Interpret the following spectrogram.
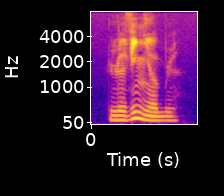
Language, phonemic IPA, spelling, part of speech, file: French, /vi.ɲɔbl/, vignoble, noun, Fr-vignoble.ogg
- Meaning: vineyard (grape plantation)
